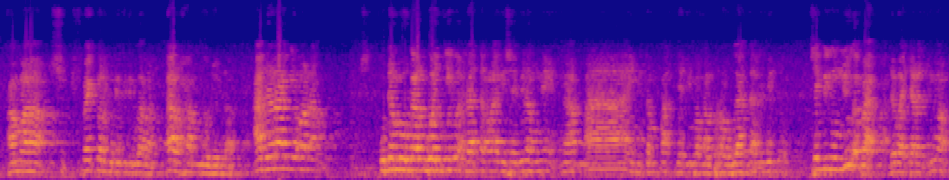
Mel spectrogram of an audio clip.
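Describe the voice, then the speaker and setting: Lively preacher in an echoey hall. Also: male voice, high voice. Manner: lively, joking, slangy. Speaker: religious preacher. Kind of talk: informal sermon with storytelling. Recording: echoey, distant room mic with faint ambient noise.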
